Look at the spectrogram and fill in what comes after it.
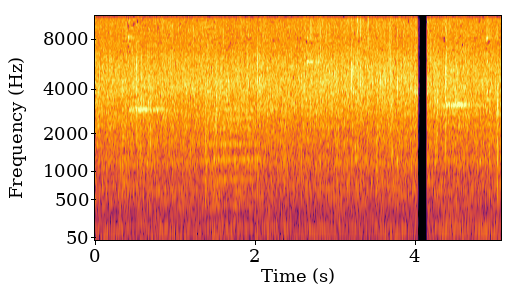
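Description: Vegetable filling sizzling steadily in oil in a pan. The sound cuts out for an instant about four seconds in.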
